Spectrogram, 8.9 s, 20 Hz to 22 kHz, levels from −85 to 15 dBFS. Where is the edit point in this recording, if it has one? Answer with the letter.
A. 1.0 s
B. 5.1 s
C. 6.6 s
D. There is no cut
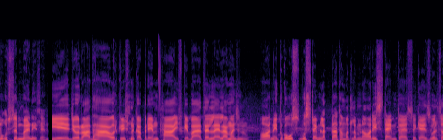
A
